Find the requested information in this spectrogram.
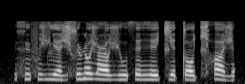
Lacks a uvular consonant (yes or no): yes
